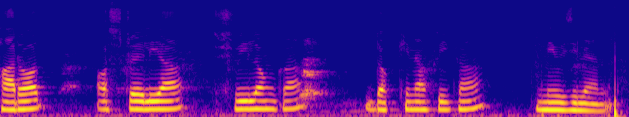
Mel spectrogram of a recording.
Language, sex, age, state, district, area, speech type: Assamese, male, 18-30, Assam, Morigaon, rural, spontaneous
